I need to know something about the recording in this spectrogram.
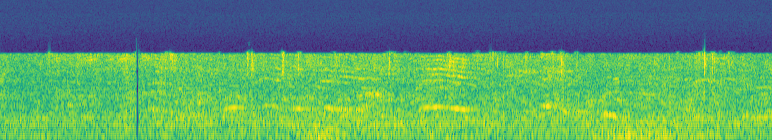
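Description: A horse's hooves clop on the track.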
